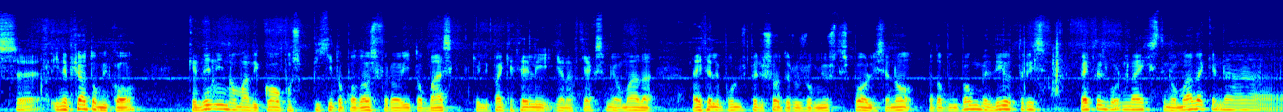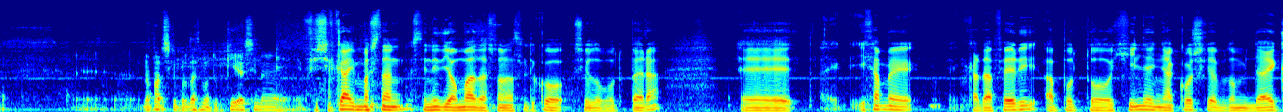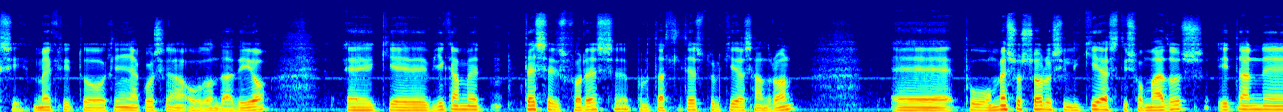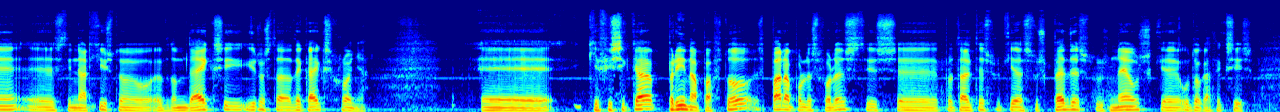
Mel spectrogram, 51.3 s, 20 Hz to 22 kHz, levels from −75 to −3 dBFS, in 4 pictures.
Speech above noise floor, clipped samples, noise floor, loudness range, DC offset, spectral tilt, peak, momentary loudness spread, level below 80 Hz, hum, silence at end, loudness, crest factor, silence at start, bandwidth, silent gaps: 26 dB; under 0.1%; -49 dBFS; 6 LU; under 0.1%; -6 dB/octave; -2 dBFS; 11 LU; -48 dBFS; none; 0.1 s; -24 LUFS; 22 dB; 0 s; 15 kHz; none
